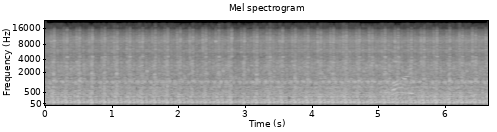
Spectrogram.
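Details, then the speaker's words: 1967 Chevy one-ton pickup, first start after purchase with a little gas poured in: loud ragged lumpy running, about two to three beats per second, stumbling; engine flooding and running rough. "well she uh runs half F there she's flooding she flooding she probably won't start now"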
